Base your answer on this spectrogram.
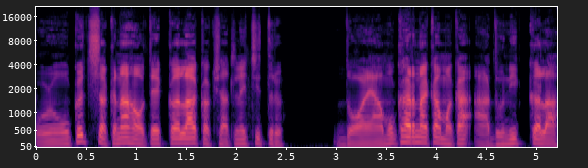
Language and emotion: Goan Konkani, disgusted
